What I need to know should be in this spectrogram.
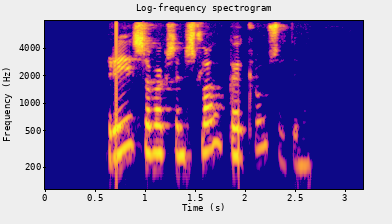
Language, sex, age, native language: Icelandic, female, 30-39, Icelandic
